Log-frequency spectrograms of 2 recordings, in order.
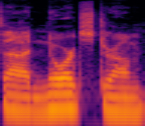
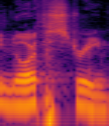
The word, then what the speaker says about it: Nordstrom: It's Nordstrom, just like the store, I guess. Nordstrom. Oh. Nordstrom. I was going to say North Stream for some reason.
